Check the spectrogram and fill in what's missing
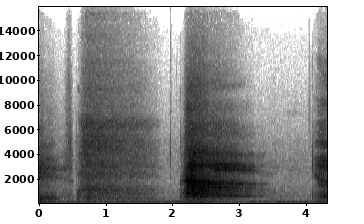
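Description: Slow deep breaths drawn in and let out during a power yoga session, a long exhale, then a stronger inhale and exhale, with a third breath starting at the end, close and with no talking.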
